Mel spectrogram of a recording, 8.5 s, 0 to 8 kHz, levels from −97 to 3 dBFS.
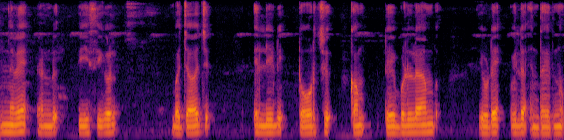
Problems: low volume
